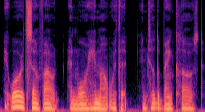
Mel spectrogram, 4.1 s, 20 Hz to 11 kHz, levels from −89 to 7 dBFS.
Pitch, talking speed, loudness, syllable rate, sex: 95 Hz, 205 wpm, -18 LUFS, 4.9 syllables/s, male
